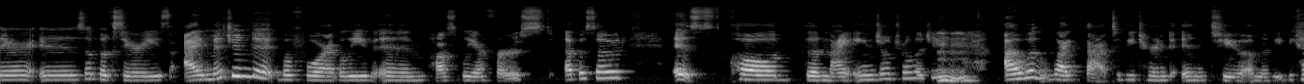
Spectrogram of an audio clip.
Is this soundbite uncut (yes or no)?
yes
